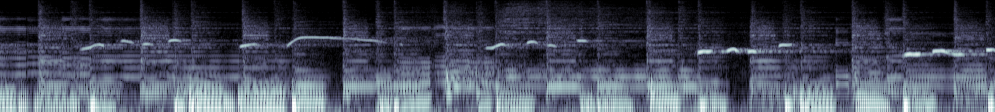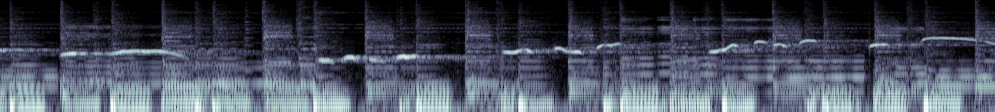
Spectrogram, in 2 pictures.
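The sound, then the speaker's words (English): A clear whistled melody, whistled by the composer, glides and bends over a dense, steady instrumental backing with a pulsing low end, giving an eerie, unsettling mood throughout, in a score cue from Welcome to Jersey. No one speaks. “This is a score cue, and I think this might be the one of me whistling.”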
